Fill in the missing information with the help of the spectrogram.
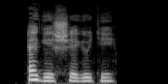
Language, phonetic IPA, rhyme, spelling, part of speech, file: Hungarian, [ˈɛɡeːʃːeːɡyɟi], -ɟi, egészségügyi, adjective, Hu-egészségügyi.ogg
- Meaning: 1. health, medical (of or relating to health care) 2. hygienic, sanitary (of or relating to hygiene)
